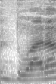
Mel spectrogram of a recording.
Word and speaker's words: द्वारा: इसी प्रकार द्वारा में आप देख सकते हैं, द में हलंत लग गया, इट मीन्स हमें द पूरा प्रोनाउंस नहीं करना है, उच्चारण नहीं करना है, आधा द का उच्चारण करना है, स्वर रहित उच्चारण करना है, तो ये द्वारा हो गया।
